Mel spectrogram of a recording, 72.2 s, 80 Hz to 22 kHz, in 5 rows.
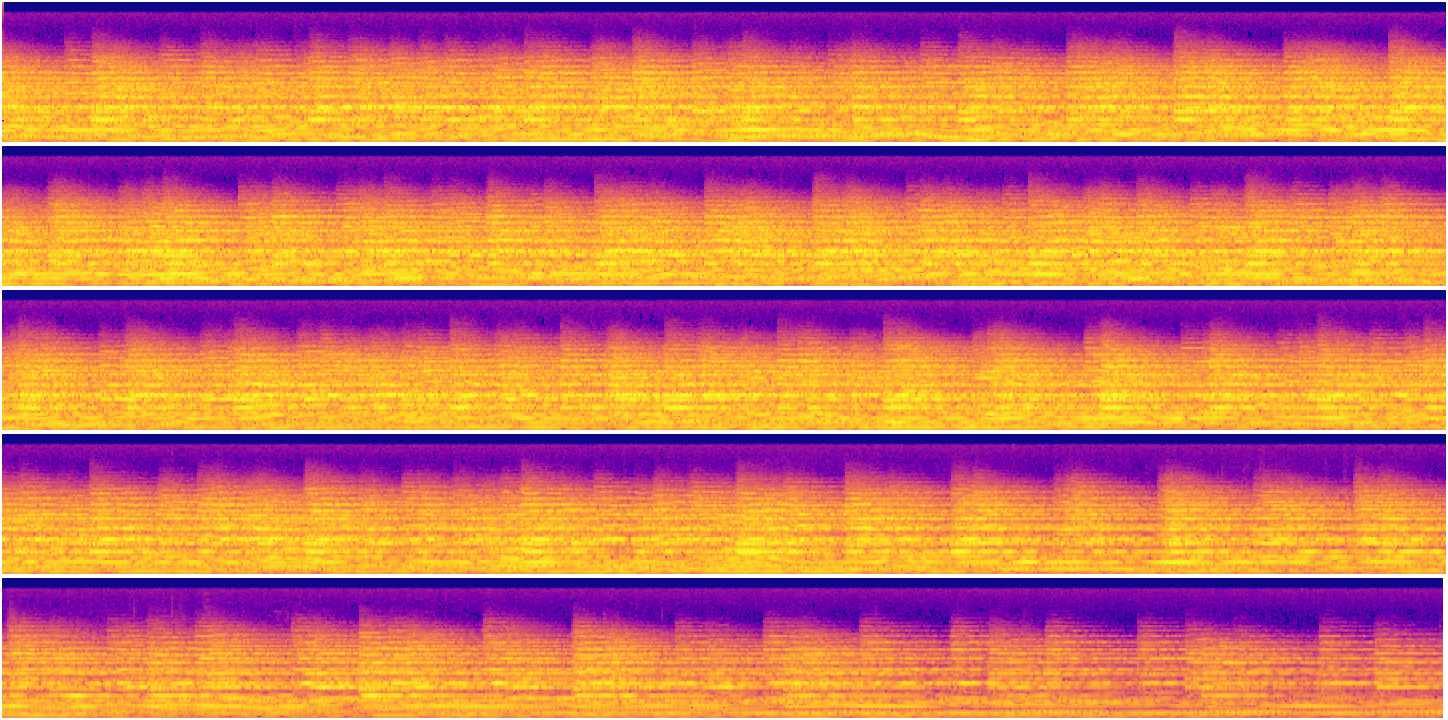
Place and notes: Backyard, Mannheim, Deutschland - Churchbells
Sound of the Bells of the Jesuit Church recorded in a backyard close by. Recorded with a Sound Devices 702 field recorder and a modified Crown - SASS setup incorporating two Sennheiser mkh 20 microphones.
